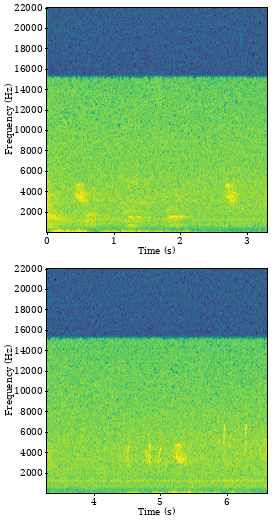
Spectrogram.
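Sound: leaves rustling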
